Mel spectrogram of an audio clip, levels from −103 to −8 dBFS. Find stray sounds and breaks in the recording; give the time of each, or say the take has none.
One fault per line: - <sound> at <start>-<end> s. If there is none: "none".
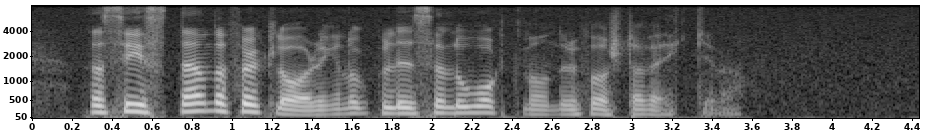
none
